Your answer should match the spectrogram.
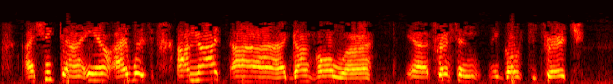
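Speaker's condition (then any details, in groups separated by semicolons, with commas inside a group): Cerebral palsy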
